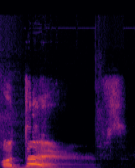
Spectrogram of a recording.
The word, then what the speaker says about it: hors d'oeuvres: grade school, I had to read the word hors d'oeuvres, which is a hard enough word to read. It's H-O-R-S space D apostrophe O-E-U-V-R-E-S. Too many damn vowels. Yeah, hors d'oeuvres. And they pronounced it horse doovers.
